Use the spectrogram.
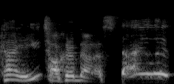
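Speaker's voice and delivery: high, teasing disbelief; high-pitched mock scoffing; incredulous mock jab. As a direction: needle them like they said something absurd. Mock-incredulous retort, addressing as [name].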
